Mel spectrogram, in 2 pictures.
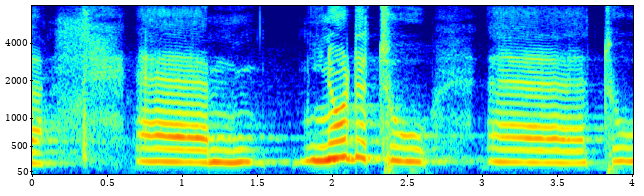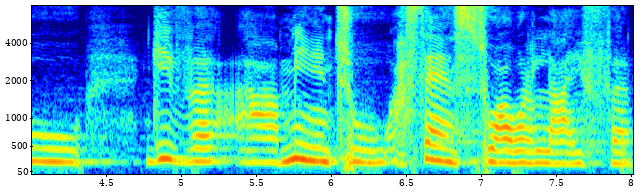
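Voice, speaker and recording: Her voice is pitched fairly high. This woman keeps a monotone, flat intonation throughout. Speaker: author. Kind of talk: lecture. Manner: halting.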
